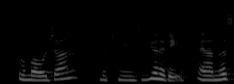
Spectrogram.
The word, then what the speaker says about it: Umoja: And so the first one, and Nina was good at helping us pronounce it, that it's Umoja, which means unity.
